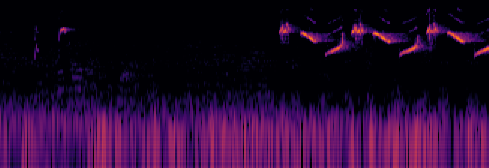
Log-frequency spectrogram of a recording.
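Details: Cinereous tit ombyokan master for prompting song: after a faint opening note and low background rumble, a steady series of loud, piercing, down-sweeping whistled notes repeats rapidly in pairs.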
